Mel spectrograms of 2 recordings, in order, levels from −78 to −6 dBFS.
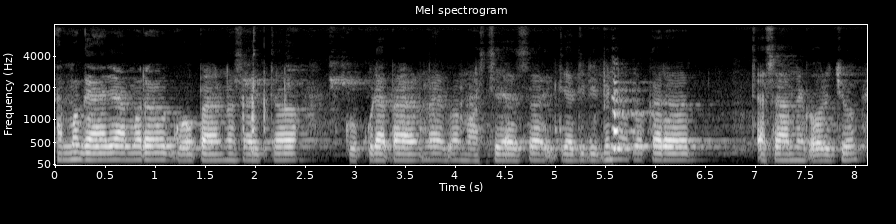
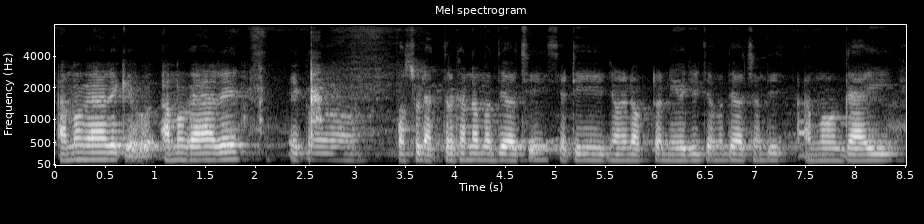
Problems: constant background noise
